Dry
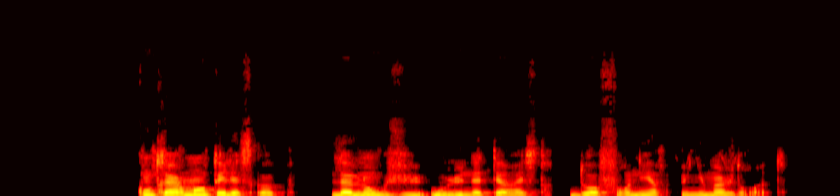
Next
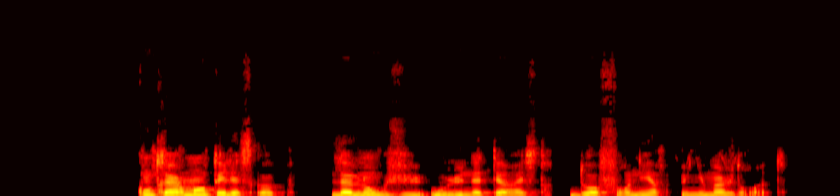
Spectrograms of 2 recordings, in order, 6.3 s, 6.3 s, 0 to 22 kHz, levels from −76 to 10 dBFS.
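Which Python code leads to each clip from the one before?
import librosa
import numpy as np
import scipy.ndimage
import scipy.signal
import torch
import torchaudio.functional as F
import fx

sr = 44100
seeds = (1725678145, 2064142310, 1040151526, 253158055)

y = fx.dynamic_eq(x, sr, hz=210.0, q=0.81, threshold_db=-30.0, ratio=4.0, max_db=-4)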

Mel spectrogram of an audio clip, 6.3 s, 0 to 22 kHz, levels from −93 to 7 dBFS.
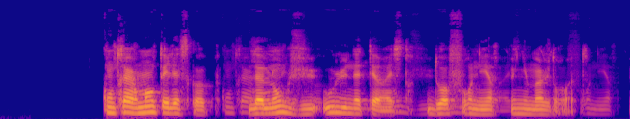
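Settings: y = x + 10.0 ** (-20.5 / 20.0) * np.pad(x, (int(1182 * sr / 1000.0), 0))[:len(x)]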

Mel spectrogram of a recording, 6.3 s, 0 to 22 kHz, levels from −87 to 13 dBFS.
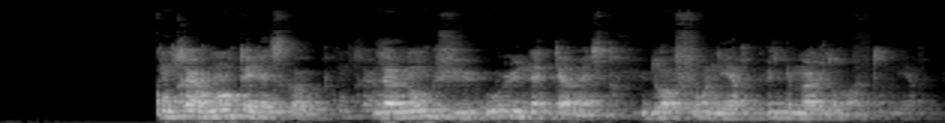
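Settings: y = fx.room_shoebox(x, sr, seeds[0], volume_m3=530.0, walls='furnished', distance_m=2.2)
y = y * 10.0 ** (-1.0 / 20.0)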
